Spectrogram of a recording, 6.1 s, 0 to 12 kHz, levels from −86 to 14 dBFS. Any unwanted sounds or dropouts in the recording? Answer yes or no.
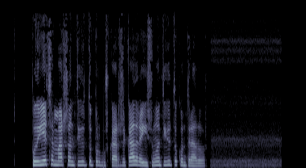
no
